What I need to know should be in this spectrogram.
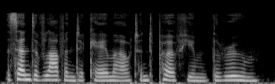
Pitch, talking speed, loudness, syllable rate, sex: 190 Hz, 220 wpm, -22 LUFS, 5.6 syllables/s, female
